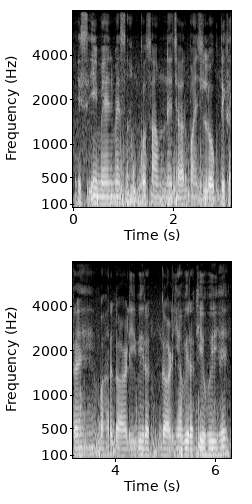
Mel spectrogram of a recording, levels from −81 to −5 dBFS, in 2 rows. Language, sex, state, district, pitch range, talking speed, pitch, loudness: Hindi, male, Uttar Pradesh, Ghazipur, 100-105 Hz, 170 wpm, 105 Hz, -16 LUFS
